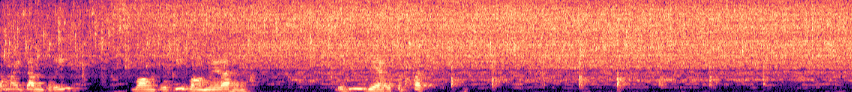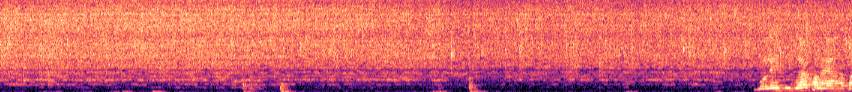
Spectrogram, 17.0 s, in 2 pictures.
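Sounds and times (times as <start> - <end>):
food sizzling in oil: 0.0 - 17.0
wooden spatula knocking pan: 3.9 - 7.9, 10.8 - 11.5, 13.0 - 13.4.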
